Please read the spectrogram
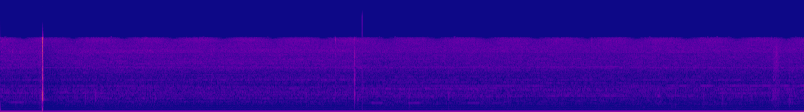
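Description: Steady, even hiss with a sharp click a little under a second in and a faint tick near seven seconds.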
